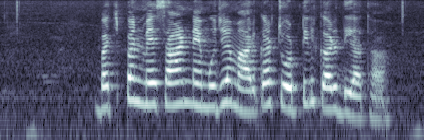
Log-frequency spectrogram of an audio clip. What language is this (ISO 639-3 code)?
hin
